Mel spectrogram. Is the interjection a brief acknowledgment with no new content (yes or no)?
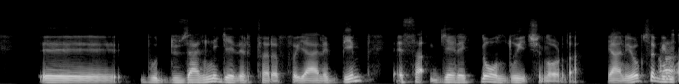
yes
